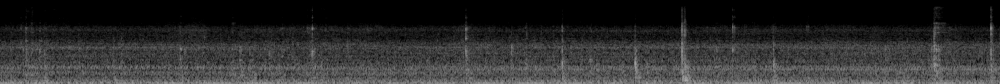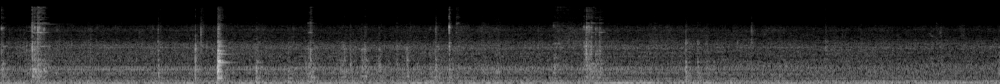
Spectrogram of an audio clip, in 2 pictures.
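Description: Steady low drone of an engine running. Scattered clicks and knocks, the loudest about twelve seconds in, come from hands working among the air-conditioner hoses and wiring.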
